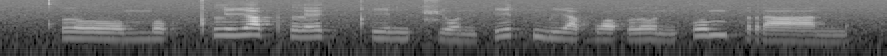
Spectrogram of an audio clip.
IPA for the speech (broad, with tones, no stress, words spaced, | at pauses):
kʰloː˨˩mo˨˩k̚ pʰli˥˩a̯pʰle˦˥k̚ pʰi˧nt͡ɕo˨˩nʔi˥˩t̚ mi˨˩a̯bɔ˨˩ʔlo˩˦nko˥˩m pra˨˩n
